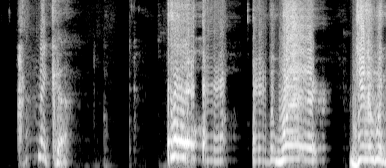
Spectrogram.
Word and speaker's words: Hanukkah: This word here, the CH is silent. Okay? You can pronounce it ka, but really it's silent, like in the word Hanukkah. Hanukkah.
